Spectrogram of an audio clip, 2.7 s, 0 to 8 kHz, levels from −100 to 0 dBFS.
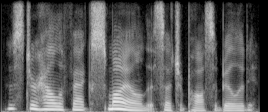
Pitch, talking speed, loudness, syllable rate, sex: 190 Hz, 155 wpm, -16 LUFS, 5.5 syllables/s, female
